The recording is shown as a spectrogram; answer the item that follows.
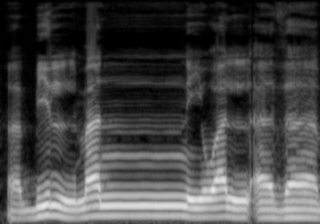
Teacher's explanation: Maka alif lam berjumpa dengan huruf mim dan huruf mim termasuk huruf qamariyah, maka ini hukumnya alif lam qamariyah. Maka huruf lamnya dibaca izhar, terbaca dia dengan jelas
